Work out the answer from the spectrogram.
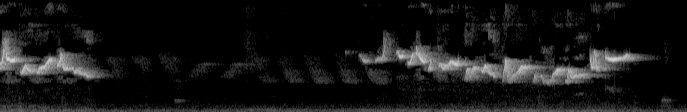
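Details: Pied bush chat, known locally as pare pare, singing as a tutor song: a short, high, scratchy warbled phrase, a pause of over two seconds, then a longer run of rapid twittering, descending notes that ends in a thin whistle.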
